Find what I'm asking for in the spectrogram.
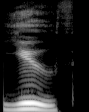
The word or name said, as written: youth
